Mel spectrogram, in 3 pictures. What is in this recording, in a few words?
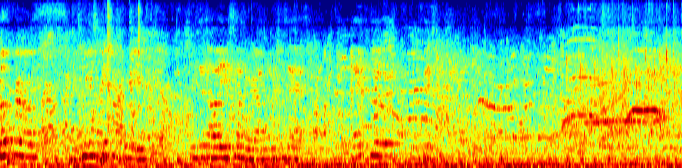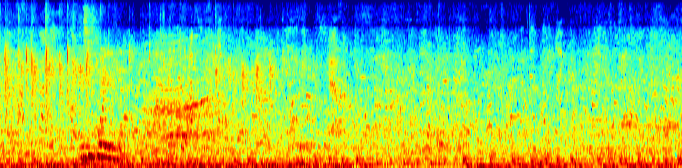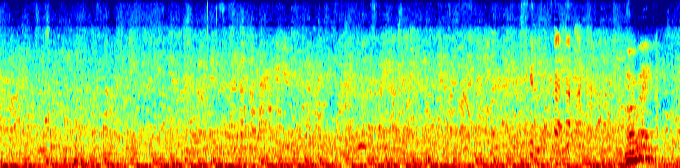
break MC audience background music; hair wars 2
